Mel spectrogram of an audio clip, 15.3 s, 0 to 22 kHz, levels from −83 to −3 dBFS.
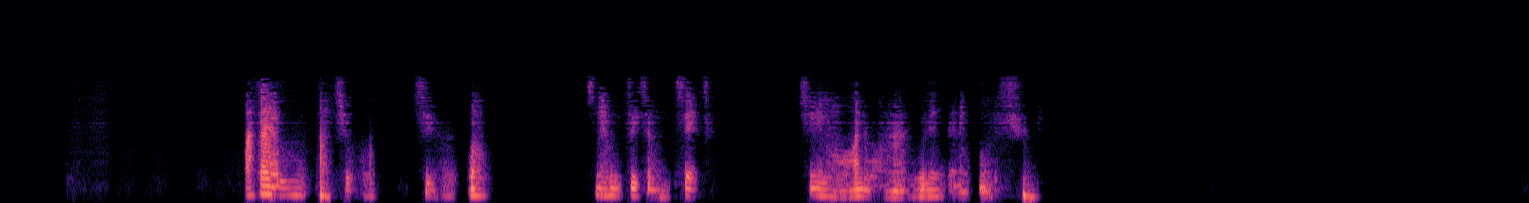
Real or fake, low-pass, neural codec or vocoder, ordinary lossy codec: fake; 5.4 kHz; codec, 44.1 kHz, 0.9 kbps, DAC; MP3, 24 kbps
